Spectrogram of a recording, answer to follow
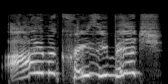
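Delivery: very high, slow, loud howl. Acted. Wife throwing the insult back at Izzy, howling. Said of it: "the woman howled".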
